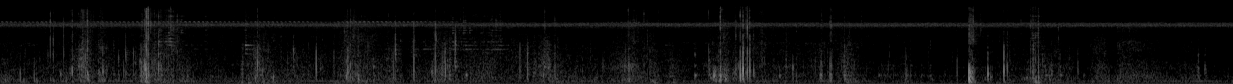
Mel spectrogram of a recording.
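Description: Footsteps in dry leaf litter, irregular rustling crunches, a few louder than the rest, over a steady high-pitched drone of insects.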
